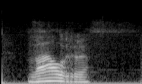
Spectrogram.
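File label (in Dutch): "Waalre", Dutch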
